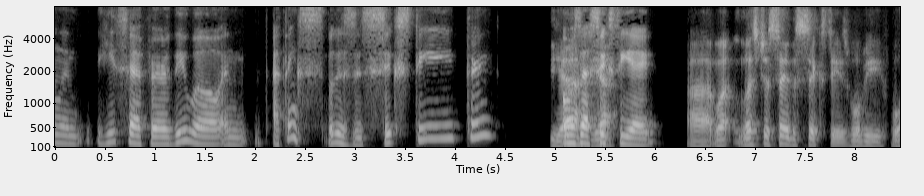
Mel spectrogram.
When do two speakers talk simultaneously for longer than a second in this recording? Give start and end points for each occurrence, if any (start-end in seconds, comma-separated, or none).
none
